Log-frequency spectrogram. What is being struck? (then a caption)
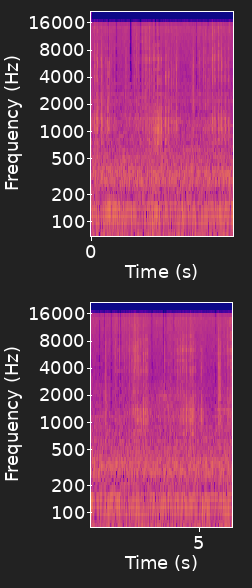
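Studded faux leather pouch. Long fingernails on both hands scratch across a green faux leather pouch covered in pyramid studs. The result is a steady, dense rasping texture with a low rumble underneath and recurring bursts of brighter, crackly scratching.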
